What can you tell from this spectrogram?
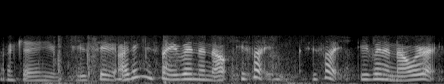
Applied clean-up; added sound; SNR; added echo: none; Run + Cough; 15 dB; none.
